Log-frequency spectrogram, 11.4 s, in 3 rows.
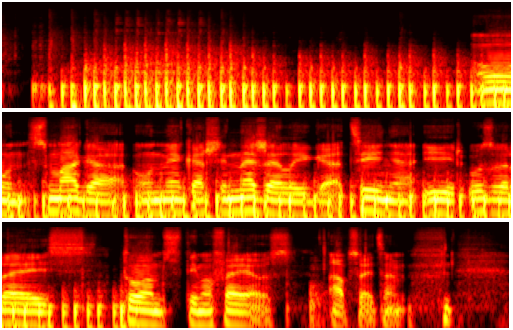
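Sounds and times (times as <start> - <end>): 
speech: 0.2 - 0.4, 3.6 - 11.3
drum roll: 0.2 - 8.8.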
